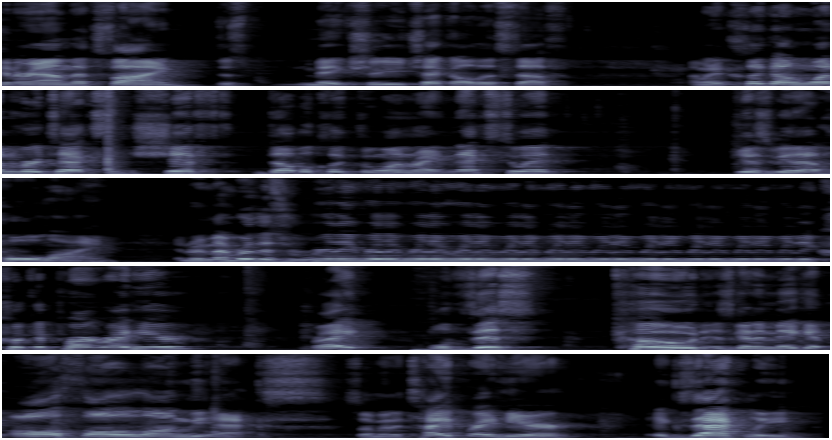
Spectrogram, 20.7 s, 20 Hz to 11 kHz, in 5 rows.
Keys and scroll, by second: 20.4-20.6 typing.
